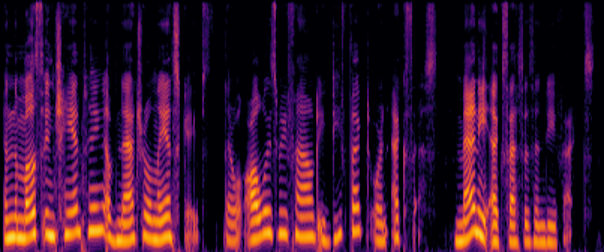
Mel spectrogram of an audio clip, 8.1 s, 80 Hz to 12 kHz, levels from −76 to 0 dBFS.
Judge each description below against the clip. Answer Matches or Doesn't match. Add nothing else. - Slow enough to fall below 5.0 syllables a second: Matches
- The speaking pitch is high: Matches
